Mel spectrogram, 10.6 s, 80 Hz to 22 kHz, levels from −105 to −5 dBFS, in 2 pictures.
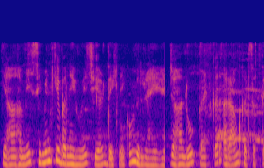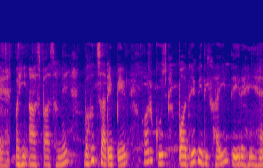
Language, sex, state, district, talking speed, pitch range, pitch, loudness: Hindi, female, Bihar, Darbhanga, 200 wpm, 175-220 Hz, 185 Hz, -37 LUFS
